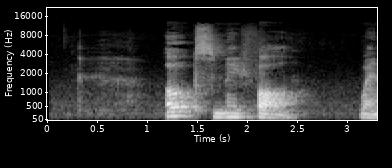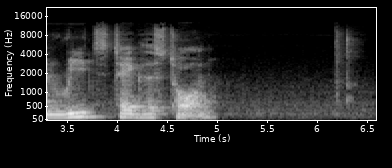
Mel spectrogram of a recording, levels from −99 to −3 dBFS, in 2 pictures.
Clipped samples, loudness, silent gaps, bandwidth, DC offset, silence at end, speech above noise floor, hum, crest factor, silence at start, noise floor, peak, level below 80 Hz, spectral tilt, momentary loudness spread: under 0.1%; -19 LUFS; none; 11.5 kHz; under 0.1%; 1.6 s; 42 dB; none; 20 dB; 1.2 s; -60 dBFS; 0 dBFS; -62 dBFS; -7 dB/octave; 14 LU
